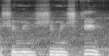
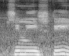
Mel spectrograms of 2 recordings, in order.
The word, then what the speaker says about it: Smiski: toys or us yata saeta so naghahanap ako shiminski o shimimi kaya pala sabi ni kuya shoutout sayo kuya sorry hindi ko alam yung Mong tamang pronunciation. Shimski pala. Shimiski. Shimisky yun guys.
